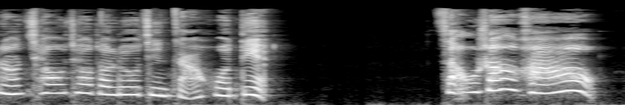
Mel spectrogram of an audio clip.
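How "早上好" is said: high, drawn-out hollered greeting; roaring grocer. A narrator's reading. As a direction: holler good morning at a customer. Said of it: "杂货店老板吼道". (杂货店老板高声吼叫)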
